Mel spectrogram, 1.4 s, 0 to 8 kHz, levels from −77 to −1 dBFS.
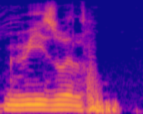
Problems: background sounds at intervals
